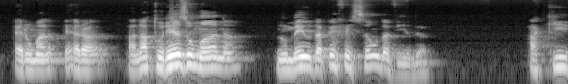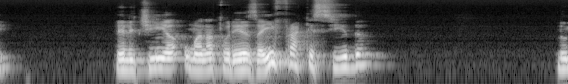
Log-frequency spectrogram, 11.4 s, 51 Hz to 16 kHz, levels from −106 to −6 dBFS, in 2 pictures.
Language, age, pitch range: Portuguese, 60-79, 125-180 Hz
